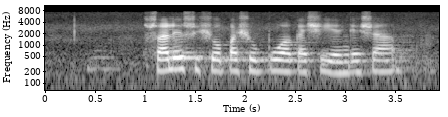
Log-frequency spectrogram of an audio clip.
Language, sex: Tsonga, female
